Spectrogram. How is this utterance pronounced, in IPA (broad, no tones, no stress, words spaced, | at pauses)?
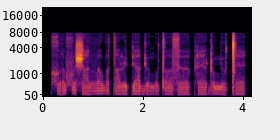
xʊɾʌxʷa ʃalːʌːwʌ taɭɪ pʲabʲoːŋotʼʌː zəː pʰɛ ɖomʲo ǀɛ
